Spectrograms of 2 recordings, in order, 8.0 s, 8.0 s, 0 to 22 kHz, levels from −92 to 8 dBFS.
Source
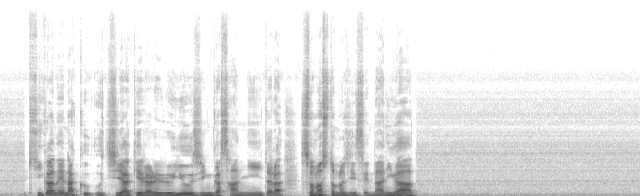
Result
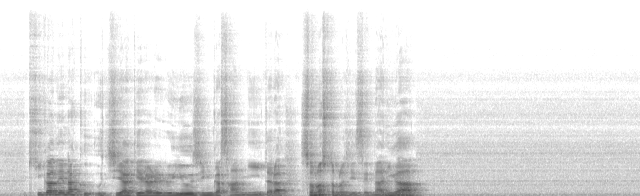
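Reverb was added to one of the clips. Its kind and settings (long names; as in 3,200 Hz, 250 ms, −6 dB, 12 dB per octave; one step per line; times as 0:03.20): four-comb reverb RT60 0.43 s, DRR 6.5 dB
level −1.5 dB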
